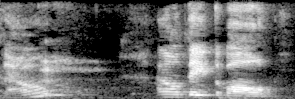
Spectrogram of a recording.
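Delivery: play-acted, disgusted, dismissive, recoiling brush-off. Retelling a reply to a server who asked about being a couple: imitating a disgusted tone. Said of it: "She said it like you had syphilis".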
